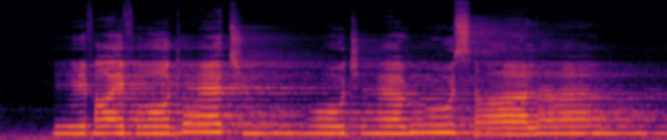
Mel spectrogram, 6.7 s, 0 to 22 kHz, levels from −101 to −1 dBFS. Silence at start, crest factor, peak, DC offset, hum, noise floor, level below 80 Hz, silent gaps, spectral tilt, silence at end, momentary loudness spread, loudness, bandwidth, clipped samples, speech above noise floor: 0.25 s; 18 dB; -16 dBFS; under 0.1%; none; -59 dBFS; -62 dBFS; none; -5.5 dB/octave; 0 s; 9 LU; -33 LUFS; 15.5 kHz; under 0.1%; 27 dB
